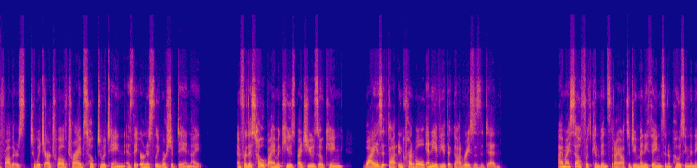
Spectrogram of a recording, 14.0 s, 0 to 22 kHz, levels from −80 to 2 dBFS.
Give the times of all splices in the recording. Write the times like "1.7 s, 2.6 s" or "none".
8.5 s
